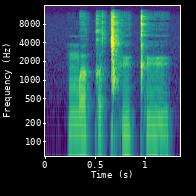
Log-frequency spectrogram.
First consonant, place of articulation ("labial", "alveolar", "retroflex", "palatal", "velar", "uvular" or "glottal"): labial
